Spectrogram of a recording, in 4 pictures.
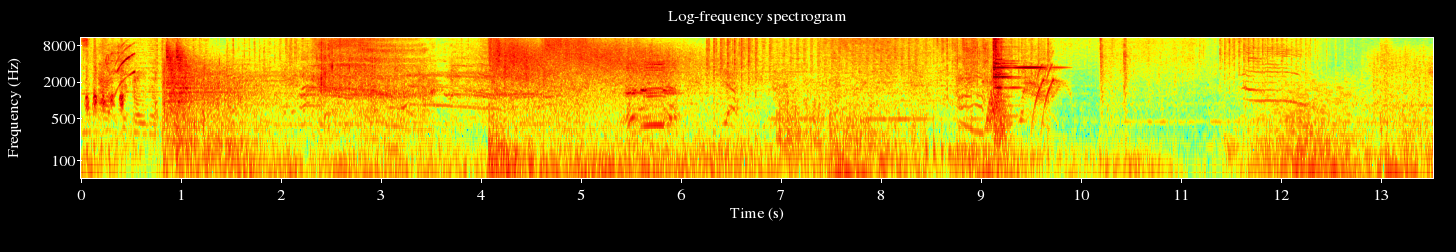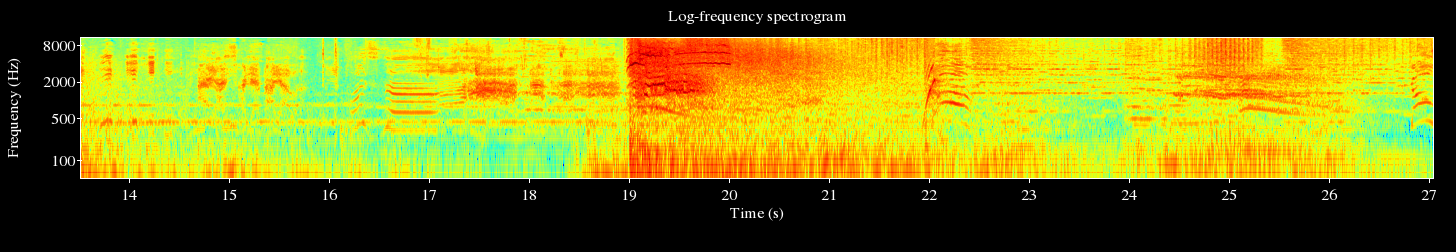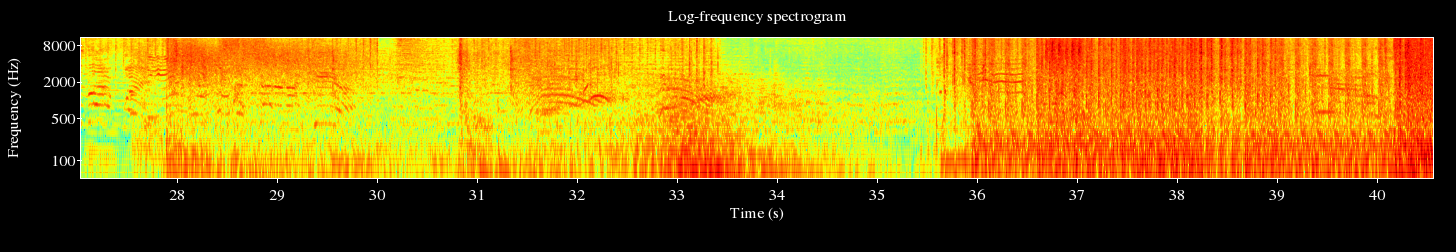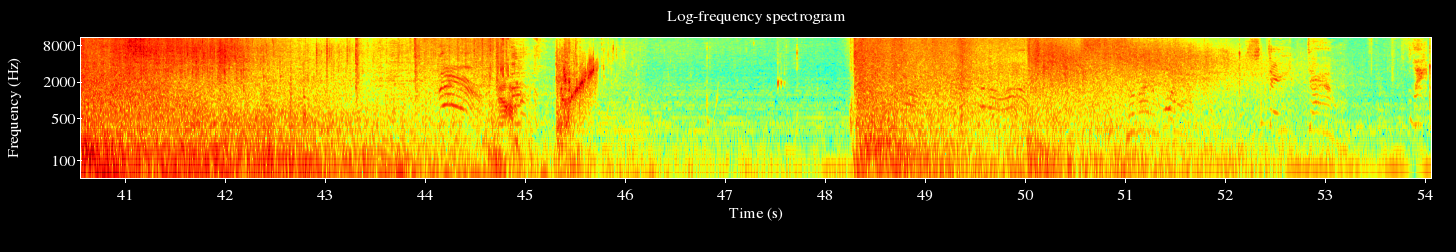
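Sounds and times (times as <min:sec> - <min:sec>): brief rising and falling squeal: 0:00.0 - 0:00.7
battle background score: 0:00.0 - 0:13.9, 0:19.0 - 0:45.3, 0:48.2 - 0:53.8
loud ringing crash: 0:09.1 - 0:09.9
rapid booming impacts: 0:35.6 - 0:43.3.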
